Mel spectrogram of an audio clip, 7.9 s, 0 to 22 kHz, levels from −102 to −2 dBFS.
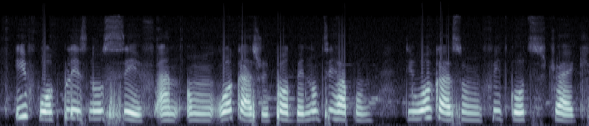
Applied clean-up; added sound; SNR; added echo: none; none; none; none.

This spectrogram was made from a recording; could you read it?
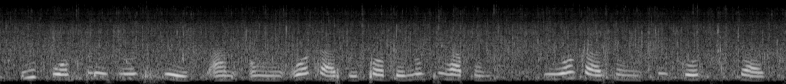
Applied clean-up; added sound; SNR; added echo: none; Stream; 11 dB; none.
